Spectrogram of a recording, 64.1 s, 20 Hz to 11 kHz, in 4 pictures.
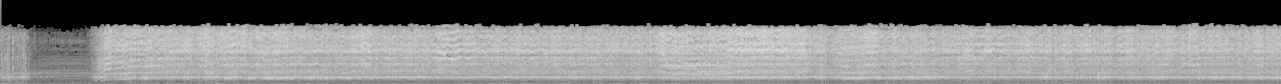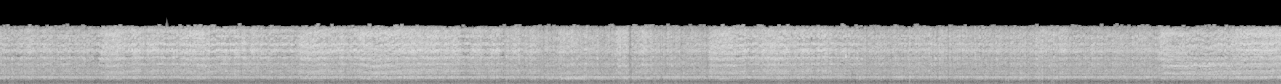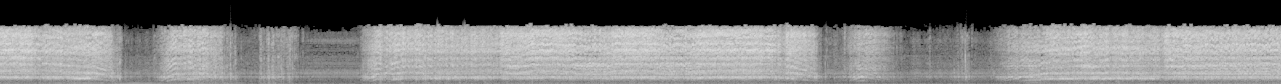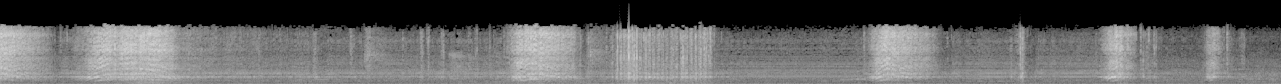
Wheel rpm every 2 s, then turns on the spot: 50, 220, 230, 230, 220, 230, 230, 230, 230, 230, 230, 230, 230, 230, 230, 220, 190, 60, 100, 220, 220, 70, 70, 210, 80, 80, 10, 30, 20, 10, 10, 10.
34-36 54-58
